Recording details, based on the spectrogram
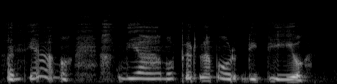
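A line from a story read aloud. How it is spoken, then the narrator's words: Faint pleading voice. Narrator (Italian): Lucia chiamava Renzo con voce fioca e diceva pregando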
